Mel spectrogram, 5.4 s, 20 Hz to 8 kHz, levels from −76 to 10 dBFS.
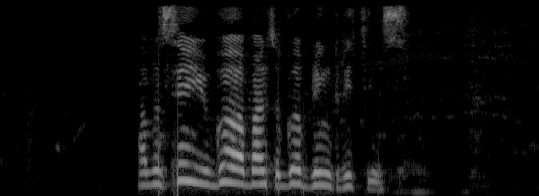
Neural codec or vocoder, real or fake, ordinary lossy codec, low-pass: none; real; AAC, 32 kbps; 7.2 kHz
